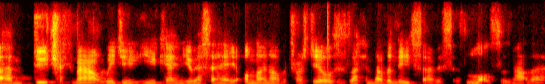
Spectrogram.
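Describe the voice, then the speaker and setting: The speech moves at a very fast pace with ordinary pitch variation. It is delivered in an English accent. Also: man. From England. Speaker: online seller and live-stream host. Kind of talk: live stream chat answering comments. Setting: live stream. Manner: animated.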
